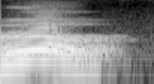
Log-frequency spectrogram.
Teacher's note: र जेव्हा मित्रांनो आपण रचा उच्चार करतो र, तर त्यावेळेस जिभेचं काय होतं मित्रांनो, कंपन होतं. म्हणजे आपली जीभ व्हायब्रेशन करते, म्हणून त्याला काय म्हणायचं, कंपित वर्ण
